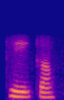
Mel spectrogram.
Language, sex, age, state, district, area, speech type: Sindhi, female, 30-45, Madhya Pradesh, Katni, urban, conversation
